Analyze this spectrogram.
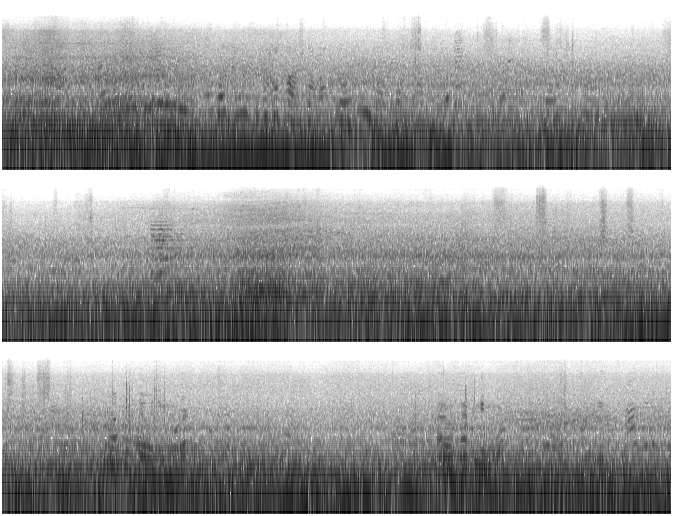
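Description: Flip-flops slap on stone paving as a person walks.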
